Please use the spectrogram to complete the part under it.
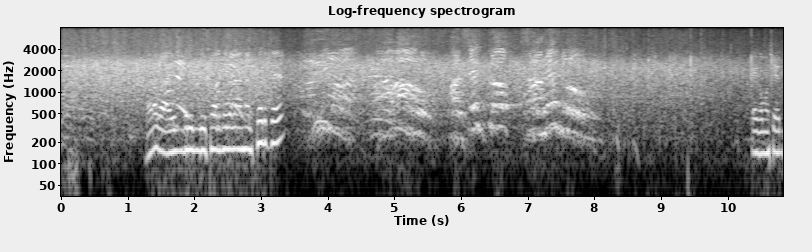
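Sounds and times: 
audience applause: 0:00.0 - 0:10.8
speech: 0:01.3 - 0:03.4, 0:10.4 - 0:10.8.

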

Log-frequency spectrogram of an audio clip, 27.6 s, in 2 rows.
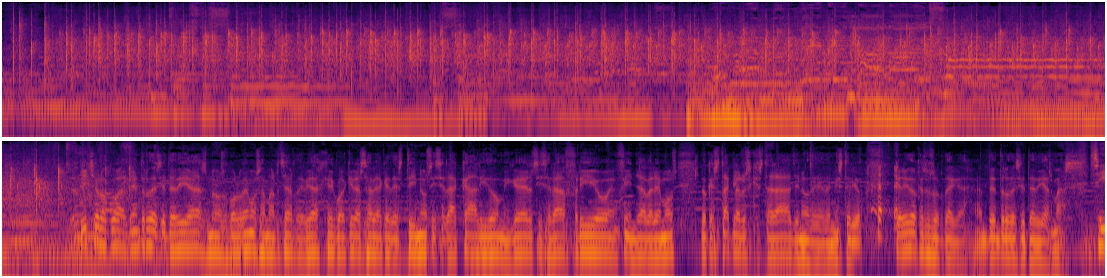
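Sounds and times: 
audience applause: 0:00.0 - 0:16.0
speech: 0:14.9 - 0:27.5
laughter: 0:24.4 - 0:25.5.

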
